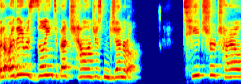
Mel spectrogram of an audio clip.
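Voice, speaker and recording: A woman speaking at a very fast pace. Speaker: school principal. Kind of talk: webinar presentation.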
